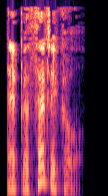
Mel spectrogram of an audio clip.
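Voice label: "epithetical", British English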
